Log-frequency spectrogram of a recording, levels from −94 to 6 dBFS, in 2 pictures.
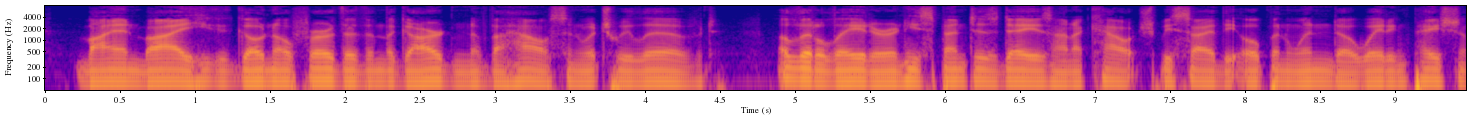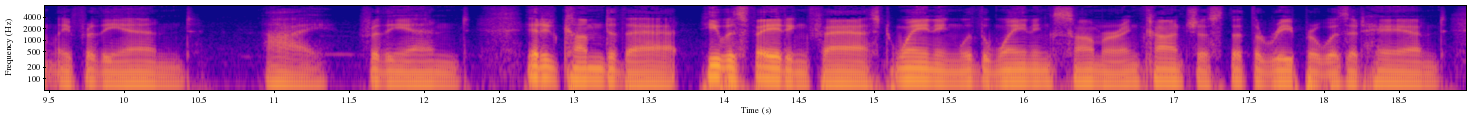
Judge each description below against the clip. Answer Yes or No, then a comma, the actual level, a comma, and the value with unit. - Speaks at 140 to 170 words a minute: No, fast, 205 wpm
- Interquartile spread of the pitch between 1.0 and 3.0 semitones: Yes, narrow, 2.5 semitones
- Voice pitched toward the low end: Yes, very low, 80 Hz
